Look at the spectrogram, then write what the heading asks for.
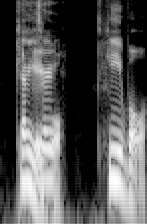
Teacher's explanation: This is called word stress. You don't say table with equal force on both halves. You punch the first part.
